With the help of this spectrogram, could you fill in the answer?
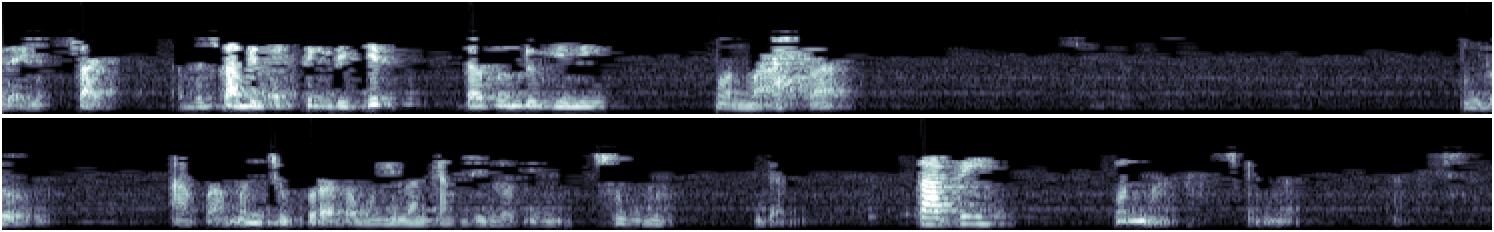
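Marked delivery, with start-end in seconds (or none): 3.6-14.8 soft, lowered, begging tone; a son humbly begging his father's pardon, softer and lower; humble pleading. Acted. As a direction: plead gently, fading to a breath. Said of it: "Intonasinya diturunkan, kita yang memelas".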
